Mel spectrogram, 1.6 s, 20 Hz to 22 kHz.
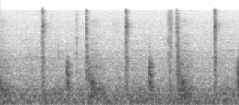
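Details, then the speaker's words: Land Rover Discovery 2 rear window stuck down: pressing the switch gives a few faint irregular clicks but no motor whir; both rear window motors not running while fronts work, cause suspected, not confirmed. "I can hear a click with the down but I've got nothing on the app on either back window"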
